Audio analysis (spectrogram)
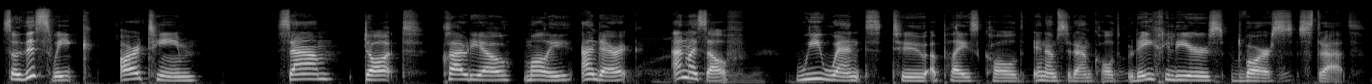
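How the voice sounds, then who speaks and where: A woman's voice: mid-range voice, takes it slowly, fairly bright tone. A woman hosting a show in a casual, enthusiastic way, talking to viewers and guests. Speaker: TV show host and interviewer. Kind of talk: casual presenting to camera.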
